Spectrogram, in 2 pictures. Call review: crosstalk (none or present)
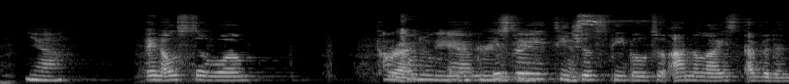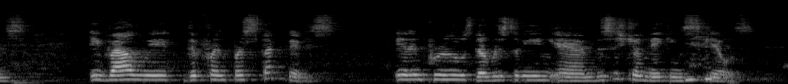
present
